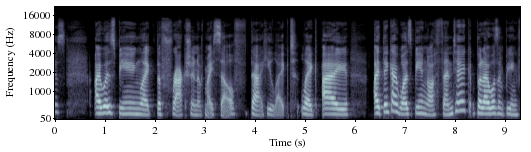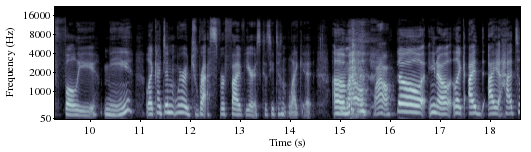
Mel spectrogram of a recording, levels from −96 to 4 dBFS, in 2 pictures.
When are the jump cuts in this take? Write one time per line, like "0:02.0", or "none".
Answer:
0:15.6

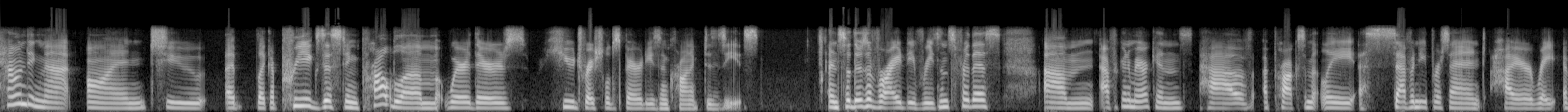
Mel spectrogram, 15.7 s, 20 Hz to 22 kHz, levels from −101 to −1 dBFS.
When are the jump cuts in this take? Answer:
0:10.4

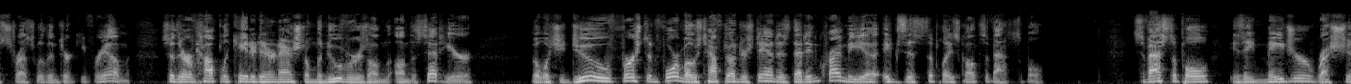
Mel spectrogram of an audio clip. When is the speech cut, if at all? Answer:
0:01.9

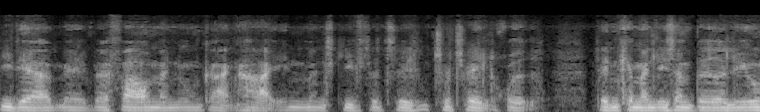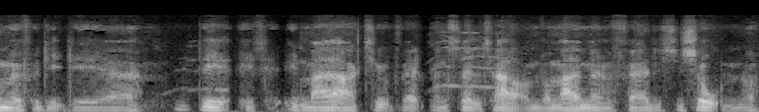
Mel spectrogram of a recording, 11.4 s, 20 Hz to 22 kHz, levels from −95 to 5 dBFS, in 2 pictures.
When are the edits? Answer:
0:07.4

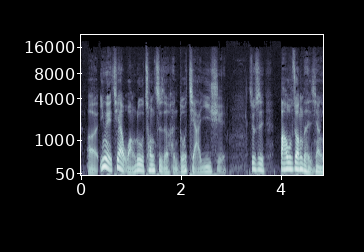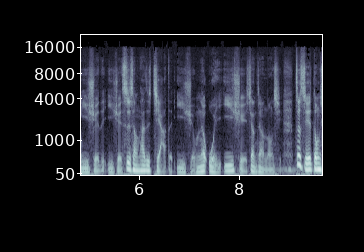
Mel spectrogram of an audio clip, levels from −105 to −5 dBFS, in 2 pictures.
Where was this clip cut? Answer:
none

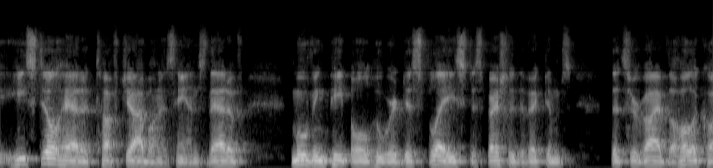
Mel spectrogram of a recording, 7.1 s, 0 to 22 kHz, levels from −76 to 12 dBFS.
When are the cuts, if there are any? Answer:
none

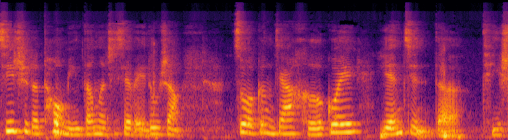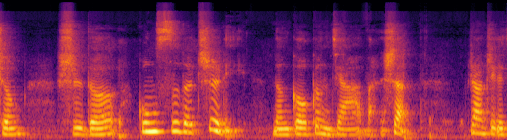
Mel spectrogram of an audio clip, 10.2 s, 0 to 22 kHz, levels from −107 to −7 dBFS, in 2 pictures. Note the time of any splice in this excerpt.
none

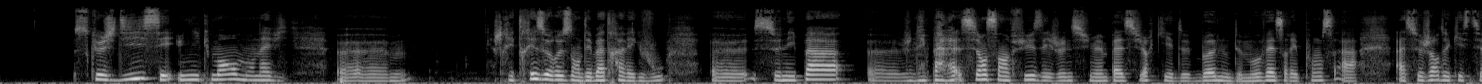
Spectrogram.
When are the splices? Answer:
none

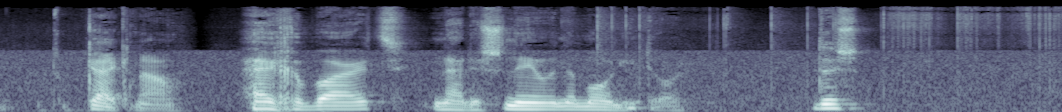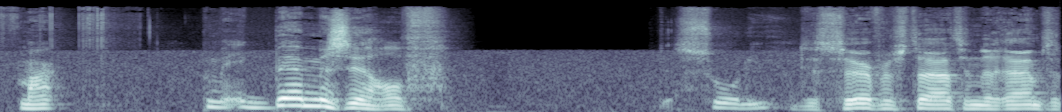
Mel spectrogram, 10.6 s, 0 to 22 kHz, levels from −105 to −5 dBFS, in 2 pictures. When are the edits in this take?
0:06.3
0:08.7

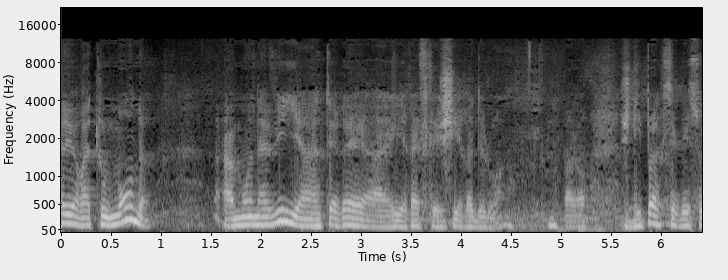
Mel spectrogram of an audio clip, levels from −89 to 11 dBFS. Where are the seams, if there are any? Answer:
0:05.0

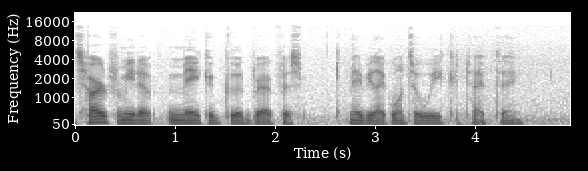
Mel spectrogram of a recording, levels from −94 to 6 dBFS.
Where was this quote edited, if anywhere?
0:02.6

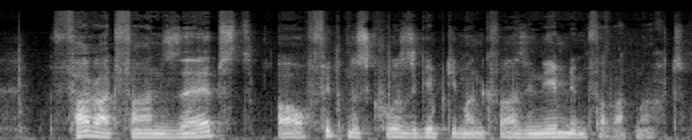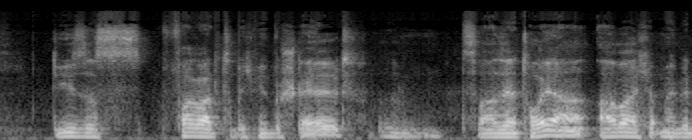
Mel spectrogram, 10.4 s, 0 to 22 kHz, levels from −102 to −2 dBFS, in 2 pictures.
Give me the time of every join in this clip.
0:08.6

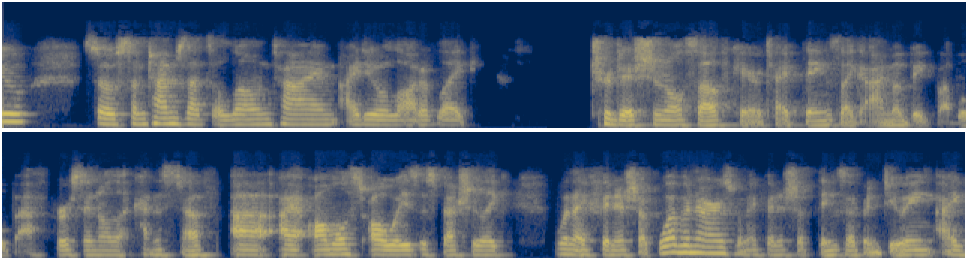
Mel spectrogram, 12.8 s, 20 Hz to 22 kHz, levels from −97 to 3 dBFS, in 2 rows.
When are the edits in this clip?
none

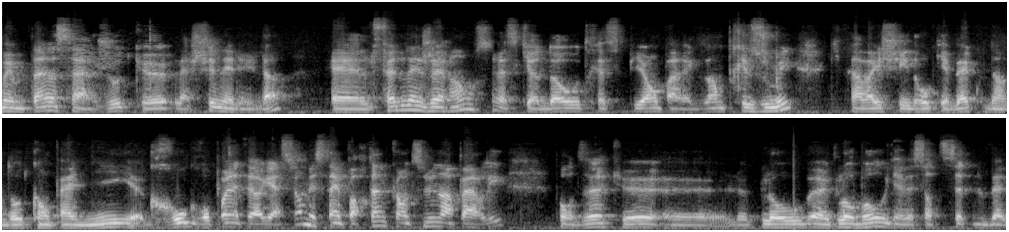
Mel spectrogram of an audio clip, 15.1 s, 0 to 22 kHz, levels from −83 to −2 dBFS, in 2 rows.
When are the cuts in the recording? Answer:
0:03.7

